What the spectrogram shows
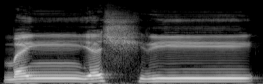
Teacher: نون ساکن کے بعد یا ہے تو ادغام یرملون غنے کے ساتھ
